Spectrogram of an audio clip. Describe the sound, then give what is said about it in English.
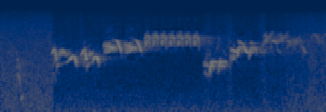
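Song of a Wilson's Warbler: rapid high chattering notes in two quick phrases over faint background hiss. “Wilson's Warbler.”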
